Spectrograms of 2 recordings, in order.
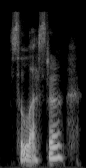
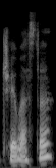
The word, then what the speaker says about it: celesta: I had to look up how to pronounce it because I thought it was like Celesta, but it said Celesta.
